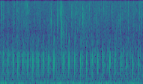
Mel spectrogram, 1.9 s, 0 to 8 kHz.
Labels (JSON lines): {"label": "biophony, rattle", "recorder": "SoundTrap 500"}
